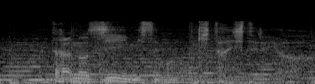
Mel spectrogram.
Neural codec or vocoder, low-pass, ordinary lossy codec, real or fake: none; none; none; real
